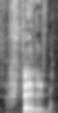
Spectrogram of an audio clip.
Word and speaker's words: fetid: clean or dirty um but i'm not really sure how to pronounce it putrid feated vetted let me check okay internet says feted and i've never used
